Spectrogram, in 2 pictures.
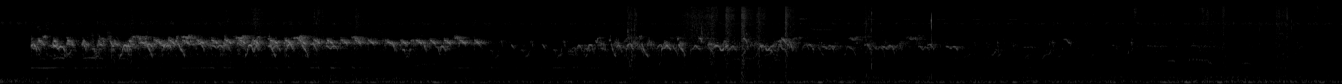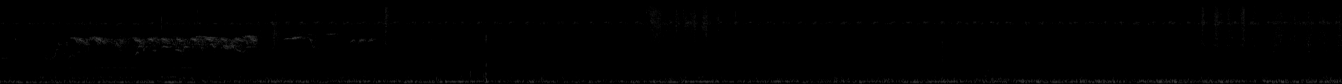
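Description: Forest ambience: a bird calls in rapid chattering trills in three bouts, the loudest in the first five seconds, over a steady high insect whine, with scattered rustles and clicks.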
